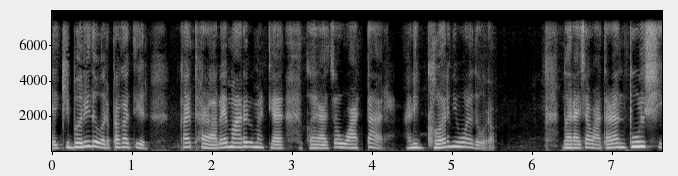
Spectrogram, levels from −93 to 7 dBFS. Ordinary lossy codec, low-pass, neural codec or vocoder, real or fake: none; 7.2 kHz; codec, 16 kHz in and 24 kHz out, 1.1 kbps, FireRedTTS-2 codec; fake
